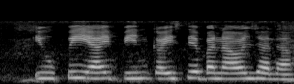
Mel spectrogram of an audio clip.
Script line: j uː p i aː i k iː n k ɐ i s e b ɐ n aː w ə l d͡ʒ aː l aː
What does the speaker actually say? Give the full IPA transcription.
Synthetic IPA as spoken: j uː p i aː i p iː n k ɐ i s e b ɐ n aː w ə l d͡ʒ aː l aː

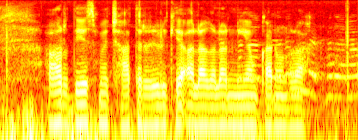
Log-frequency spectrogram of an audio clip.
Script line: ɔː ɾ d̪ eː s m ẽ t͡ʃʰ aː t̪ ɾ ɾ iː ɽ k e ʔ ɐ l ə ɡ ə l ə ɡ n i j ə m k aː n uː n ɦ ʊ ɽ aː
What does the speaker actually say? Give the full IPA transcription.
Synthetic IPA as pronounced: ɔː ɾ d̪ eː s m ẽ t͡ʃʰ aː t̪ ɾ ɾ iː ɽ k e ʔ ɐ l ə ɡ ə l ə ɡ n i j ə m k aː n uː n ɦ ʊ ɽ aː

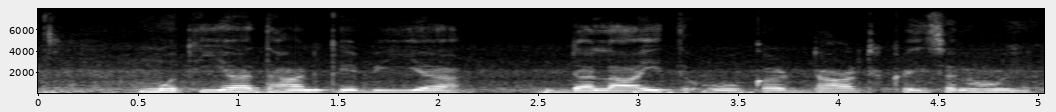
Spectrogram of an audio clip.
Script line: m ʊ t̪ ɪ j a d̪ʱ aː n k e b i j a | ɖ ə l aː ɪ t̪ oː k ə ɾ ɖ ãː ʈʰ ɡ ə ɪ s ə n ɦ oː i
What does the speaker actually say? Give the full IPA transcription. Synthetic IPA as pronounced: m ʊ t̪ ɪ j a d̪ʱ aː n k e b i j a | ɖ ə l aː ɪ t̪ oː k ə ɾ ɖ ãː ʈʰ k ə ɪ s ə n ɦ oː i

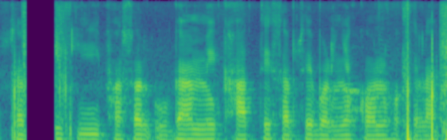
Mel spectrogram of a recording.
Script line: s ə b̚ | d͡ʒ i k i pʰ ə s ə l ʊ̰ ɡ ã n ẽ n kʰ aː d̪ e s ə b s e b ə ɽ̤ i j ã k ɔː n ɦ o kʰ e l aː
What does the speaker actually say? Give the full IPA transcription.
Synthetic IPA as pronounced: s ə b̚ | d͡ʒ i k i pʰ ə s ə l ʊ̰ ɡ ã m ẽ kʰ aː t̪ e s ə b s e b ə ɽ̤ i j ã k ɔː n ɦ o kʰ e l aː

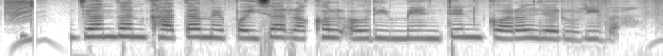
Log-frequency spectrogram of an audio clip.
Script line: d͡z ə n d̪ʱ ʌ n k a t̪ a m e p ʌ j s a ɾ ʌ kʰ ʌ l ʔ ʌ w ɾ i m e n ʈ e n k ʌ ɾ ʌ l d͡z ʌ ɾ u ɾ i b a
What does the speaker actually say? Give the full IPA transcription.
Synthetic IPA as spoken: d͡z ʌ n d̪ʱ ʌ n kʰ a t̪ a m e p ʌ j s a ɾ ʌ kʰ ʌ l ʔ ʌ w ɾ i m e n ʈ e n k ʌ ɾ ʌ l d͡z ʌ ɾ u ɾ i b a

